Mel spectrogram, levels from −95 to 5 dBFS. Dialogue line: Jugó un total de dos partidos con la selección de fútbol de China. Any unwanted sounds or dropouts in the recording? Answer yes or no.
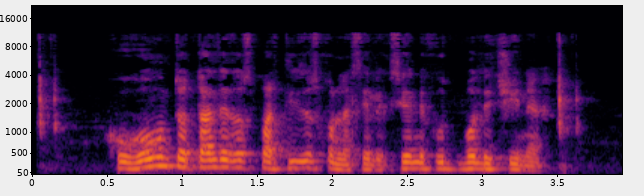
no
